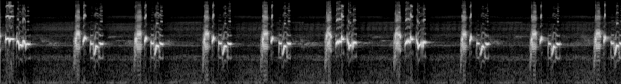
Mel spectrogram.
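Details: A female sooty-headed bulbul calls to the male, a sound used for luring bulbuls; rapid string of about nine sharp chirpy bursts, one every two-thirds of a second, each a clipped stuttering phrase sliding downward.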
